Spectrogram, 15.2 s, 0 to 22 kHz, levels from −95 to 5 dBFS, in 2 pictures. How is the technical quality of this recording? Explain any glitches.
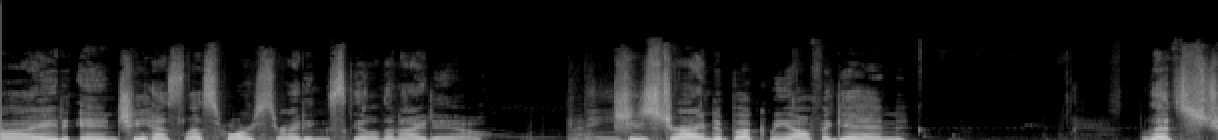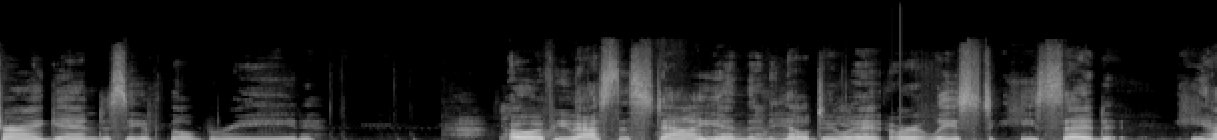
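The recording has one glitch, a brief channel dropout near the end.

From 13.18 to 13.23 s, about 53 ms, one channel drops out. The level falls abruptly by about 6 dB and then snaps back. The likely cause is one stereo channel being lost briefly before the two were summed to mono, so shared content keeps only half its amplitude. On a waveform this shows as a short, sharp-edged notch at half height. On a spectrogram it appears as a thin vertical band of uniformly reduced energy across all frequencies.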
